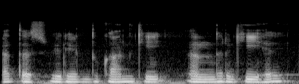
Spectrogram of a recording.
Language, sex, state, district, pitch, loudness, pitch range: Hindi, male, Jharkhand, Ranchi, 120 Hz, -15 LUFS, 120-125 Hz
